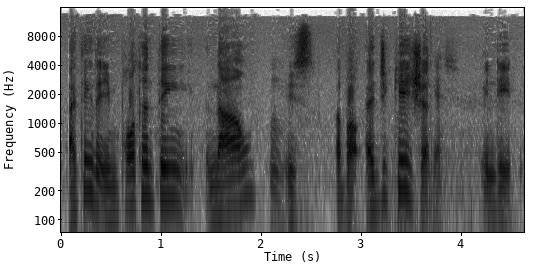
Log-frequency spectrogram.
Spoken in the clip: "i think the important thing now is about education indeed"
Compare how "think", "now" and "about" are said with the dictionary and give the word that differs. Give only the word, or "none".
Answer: think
